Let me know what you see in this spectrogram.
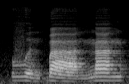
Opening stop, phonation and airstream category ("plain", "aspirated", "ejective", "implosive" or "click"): implosive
